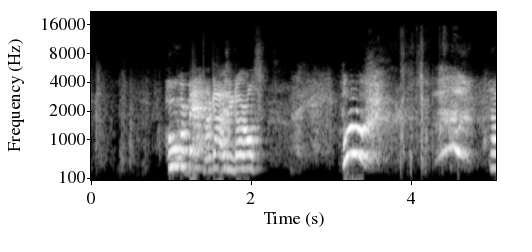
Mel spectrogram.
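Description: A girl shrieks loudly close by.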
